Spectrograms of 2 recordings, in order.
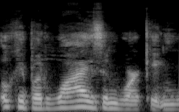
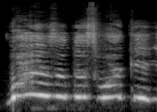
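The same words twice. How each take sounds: First: Low, soft, composed questioning; instructor. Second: Very high mock-crying wail; frustrated. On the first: Retold or imitated. Instructor coming back to frustrated kids, calmly questioning. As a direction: ask it evenly, like a patient teacher. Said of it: "she came back and she was like". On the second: Coach showing adults may be frustrated and cry, frustrated. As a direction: wail it like an upset kid. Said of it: "sometimes we just need to be frustrated".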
